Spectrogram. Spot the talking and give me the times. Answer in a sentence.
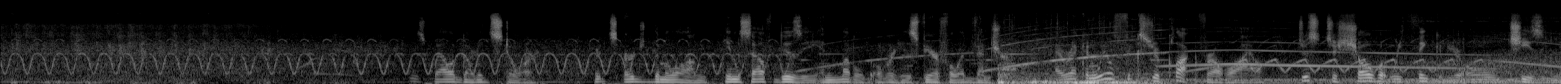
The talking can be heard from 4.1 to 15.5 s.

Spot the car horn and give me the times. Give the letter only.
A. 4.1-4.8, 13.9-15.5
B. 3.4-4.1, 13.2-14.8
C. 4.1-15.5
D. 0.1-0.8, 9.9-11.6
D.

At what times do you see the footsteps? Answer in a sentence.
You can't hear the footsteps here.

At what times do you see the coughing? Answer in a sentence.
The coughing can't be heard in this clip.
